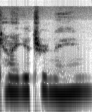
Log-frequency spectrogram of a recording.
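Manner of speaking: soft-spoken, gentle, mild voice. Speaker retells a cute guy asking for her name: imitating his soft voice. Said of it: "he had such a soft voice".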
